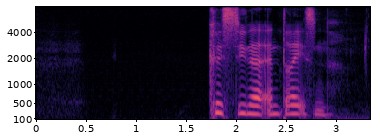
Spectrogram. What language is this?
Danish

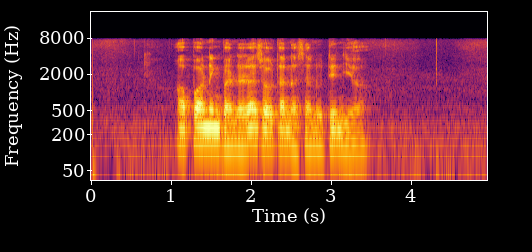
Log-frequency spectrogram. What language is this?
Javanese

